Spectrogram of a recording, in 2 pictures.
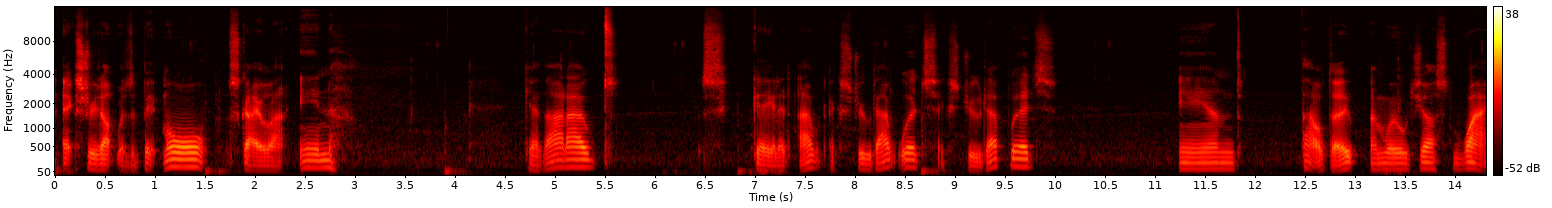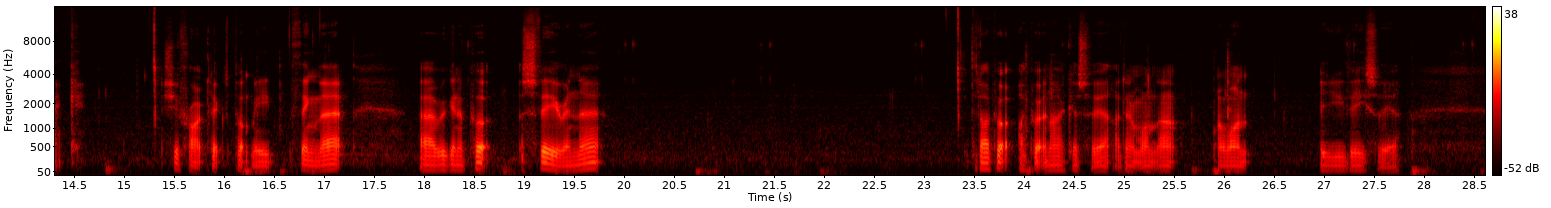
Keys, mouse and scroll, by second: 0.2 e, 1.7 s, 4.1 e, 7.0-7.3 typing, 8.9 e, 13.5 Tab, 14.7 middle click, 14.8 middle click, 16.4 a, 19.5 middle click, 19.5 s, 20.9 s, 22.2 g, 23.4 click, 23.5 middle click, 23.6 middle click, 24.2 x, 26.1 shift+a, 28.1 s, 28.2-28.6 scroll.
